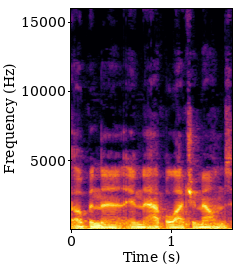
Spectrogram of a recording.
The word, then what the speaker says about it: Appalachia: And it is Appalachia, by the way. If you say Appalachia, you're a northerner. You're a Yank. And I'm also a Yank, but I know how to say it. It's Appalachia.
